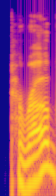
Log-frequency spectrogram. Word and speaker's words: Pirog: And do I pronounce his name perogue or perog?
